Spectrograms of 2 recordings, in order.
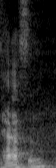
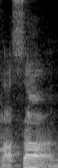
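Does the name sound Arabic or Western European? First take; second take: Western European; Arabic. First: The name has a Western European-sounding pronunciation. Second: The name has an Arabic-sounding pronunciation.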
